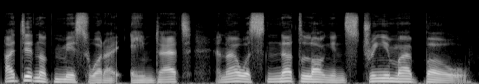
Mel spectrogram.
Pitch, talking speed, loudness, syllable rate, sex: 120 Hz, 215 wpm, -17 LUFS, 4.4 syllables/s, male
